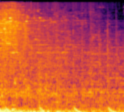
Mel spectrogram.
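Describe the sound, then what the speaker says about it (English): A wall shattering in the game Goddess of Victory: Nikke, a dense continuous crumbling crash spread over the whole moment with repeated low impacts beneath, loud and alone. "The wall shatters."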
